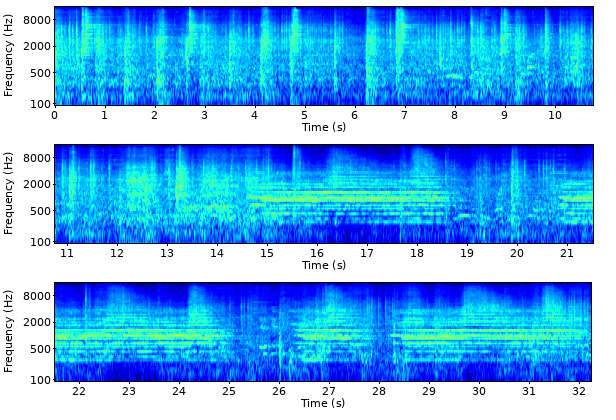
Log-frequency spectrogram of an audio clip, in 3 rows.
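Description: Train rolling through the yard with wheels clicking over rail joints, then the Baldwin RS-4-TC diesel locomotive's multi-tone air horn sounds two long blasts, a short one and a long one, the pattern for a grade crossing.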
